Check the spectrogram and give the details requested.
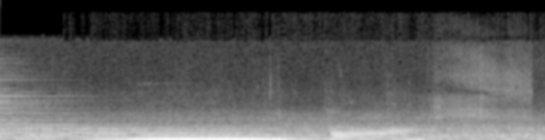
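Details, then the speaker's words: Guest who complains of constant stomach rumbling at inopportune moments: low, wavering gurgles and a sliding growl over soft music; borborygmi from gas moving through the bowel. "мучает урчание в животе постоянно и причём в самый неподходящий момент."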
